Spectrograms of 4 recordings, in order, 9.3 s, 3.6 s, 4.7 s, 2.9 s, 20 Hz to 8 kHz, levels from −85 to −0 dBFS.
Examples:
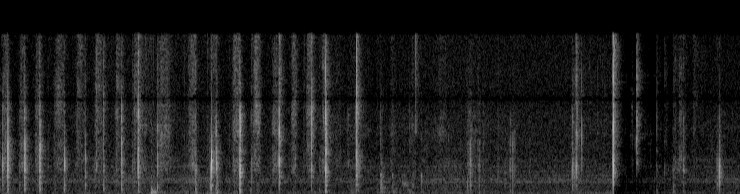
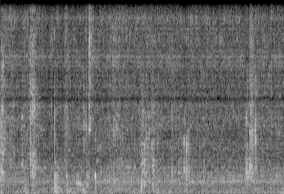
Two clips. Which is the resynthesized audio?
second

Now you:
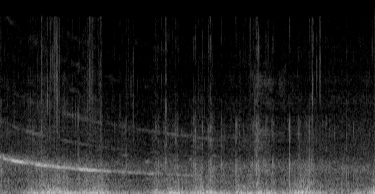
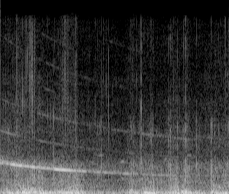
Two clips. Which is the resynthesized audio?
first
